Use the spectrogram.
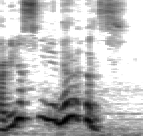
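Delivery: quietly under breath. A player's character speaks discreetly to one companion; quietly under her breath. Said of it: "very quietly under her breath and like discreetly".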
